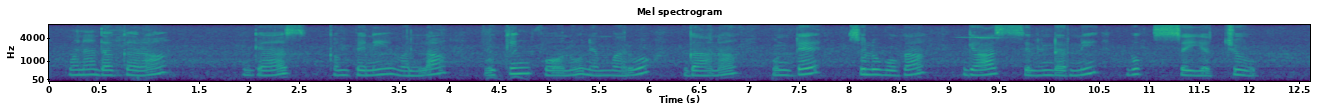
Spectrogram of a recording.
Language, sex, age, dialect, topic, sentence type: Telugu, male, 18-24, Southern, banking, statement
